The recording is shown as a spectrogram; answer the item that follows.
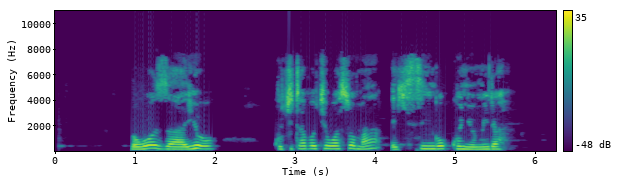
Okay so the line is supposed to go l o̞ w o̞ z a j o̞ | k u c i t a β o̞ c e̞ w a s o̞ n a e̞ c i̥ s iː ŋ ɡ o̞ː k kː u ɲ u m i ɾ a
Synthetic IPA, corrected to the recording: l o̞ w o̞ z a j o̞ | k u c i t a β o̞ c e̞ w a s o̞ m a e̞ c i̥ s iː ŋ ɡ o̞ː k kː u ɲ u m i ɾ a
